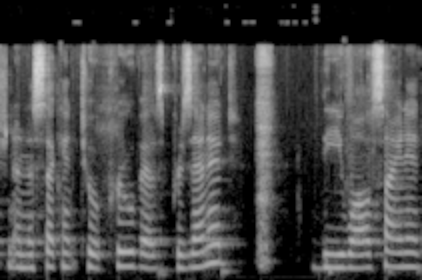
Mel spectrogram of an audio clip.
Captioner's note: attendee sniffs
